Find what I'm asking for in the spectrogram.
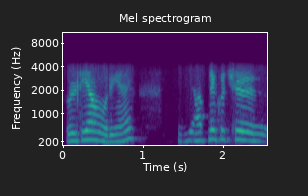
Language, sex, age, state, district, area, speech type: Hindi, female, 18-30, Madhya Pradesh, Chhindwara, urban, conversation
